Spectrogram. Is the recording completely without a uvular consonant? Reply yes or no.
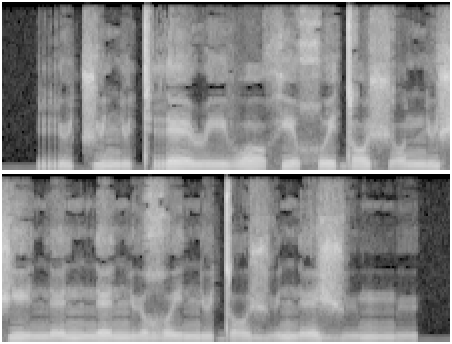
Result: no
